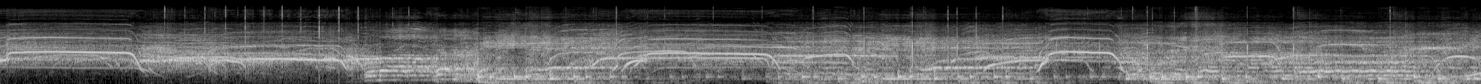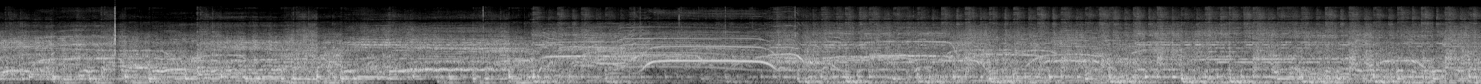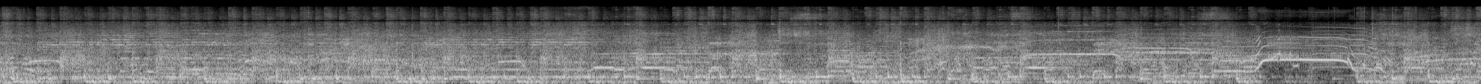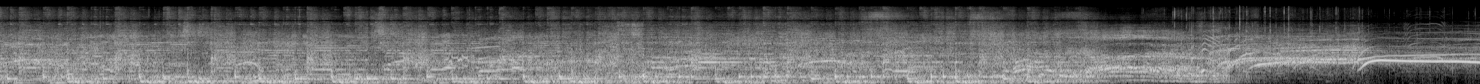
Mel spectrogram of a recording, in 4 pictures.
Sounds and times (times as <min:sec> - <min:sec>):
Music: 0:02.0 - 0:59.2.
